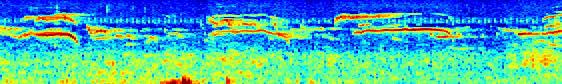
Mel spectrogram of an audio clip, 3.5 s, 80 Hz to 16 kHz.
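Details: Two rapidly growing young white-tailed eagles at a nest in Woziwoda, Poland, on 9 May 2024, during feeding time by a parent, give thin, high whistled calls, several drawn-out and slightly falling, in quick succession; one soft low thump partway through.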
